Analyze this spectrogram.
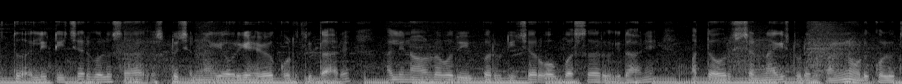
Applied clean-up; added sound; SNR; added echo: none; Bass guitar; 1 dB; none.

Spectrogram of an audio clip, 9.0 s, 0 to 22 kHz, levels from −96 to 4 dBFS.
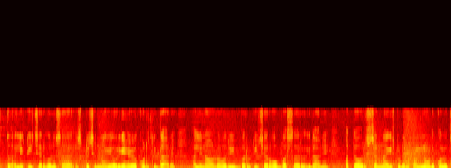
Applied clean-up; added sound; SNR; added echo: none; none; none; none.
